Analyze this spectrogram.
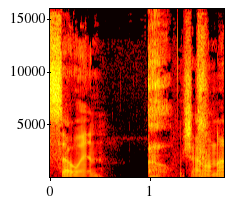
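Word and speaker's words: Samhain: that she's talking about I would say it Sam Hine but apparently it's pronounced soen oh which I don't know how you get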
